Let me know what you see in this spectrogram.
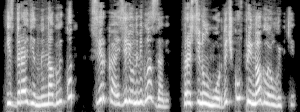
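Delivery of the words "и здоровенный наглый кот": ordinary delivery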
